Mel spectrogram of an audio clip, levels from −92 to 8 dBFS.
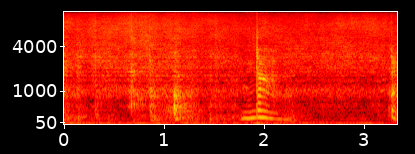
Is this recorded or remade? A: remade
